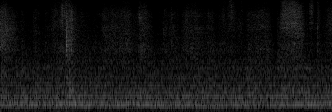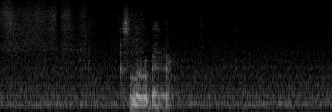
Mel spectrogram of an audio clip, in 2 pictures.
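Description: Paper rustles and crinkles as hands move a sheet.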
